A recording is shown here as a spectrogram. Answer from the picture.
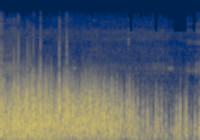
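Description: Wind buffeting the microphone: a loud, dense rushing noise that eases off near the end.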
